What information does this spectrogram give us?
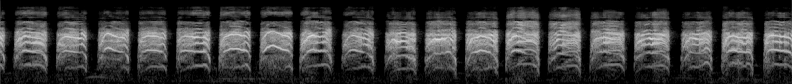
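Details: Trapping lure of black drongo voice from Laos and Thailand's Isan: a long, very even run of about twenty harsh, nasal, arched calls, some two per second.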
